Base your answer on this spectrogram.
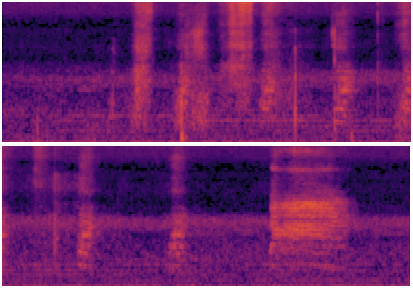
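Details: Squirrel giving loud chirping calls: quick, sharp chips repeated at uneven intervals, then a drawn-out wheezy rasp near the end, with a constant low hum behind.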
